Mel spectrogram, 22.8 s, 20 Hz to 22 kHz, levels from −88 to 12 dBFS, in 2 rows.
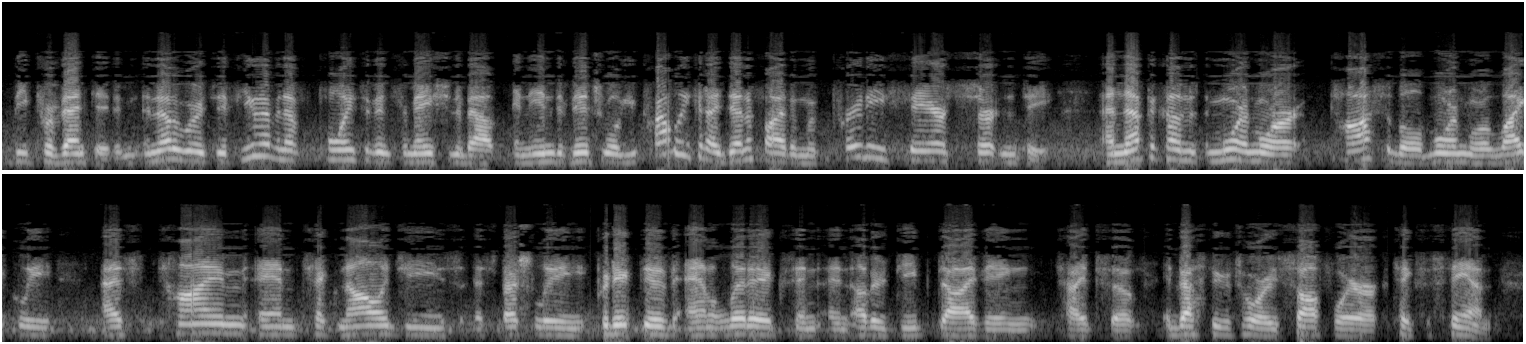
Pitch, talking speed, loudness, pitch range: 165 Hz, 140 wpm, -16 LUFS, 145-205 Hz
